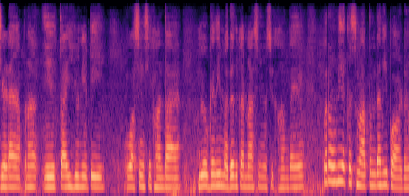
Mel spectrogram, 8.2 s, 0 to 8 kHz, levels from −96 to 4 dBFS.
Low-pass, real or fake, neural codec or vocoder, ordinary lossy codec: 7.2 kHz; fake; codec, 44.1 kHz, 2.6 kbps, DAC; none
